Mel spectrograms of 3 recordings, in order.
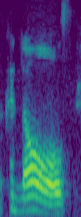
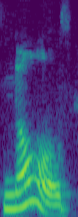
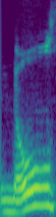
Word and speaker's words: Knowles: phone asking for Canoles and I was like I can't believe they all they always mispronounced my name it's so easy it's nulls like Knowles it all and he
